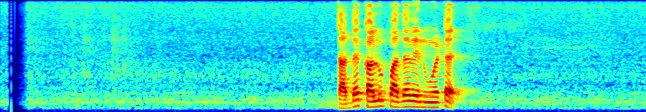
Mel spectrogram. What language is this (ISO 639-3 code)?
sin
